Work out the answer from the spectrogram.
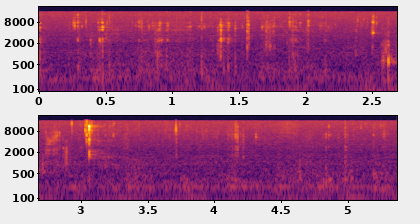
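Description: A woman eating: biting into a piece of bread topped with a soft white spread and chewing it, heard as scattered small mouth clicks, with a couple of louder ones about two and a half and three seconds in.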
